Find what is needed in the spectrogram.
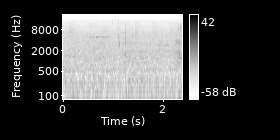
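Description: Faint room tone through the stage microphone between spoken phrases, with a single faint click about a second in.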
